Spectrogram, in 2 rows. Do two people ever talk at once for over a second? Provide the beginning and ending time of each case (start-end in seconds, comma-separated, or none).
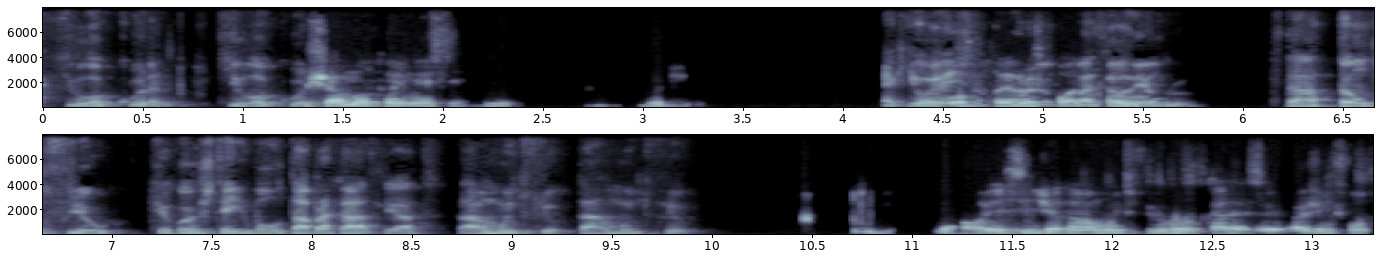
4.5-5.7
